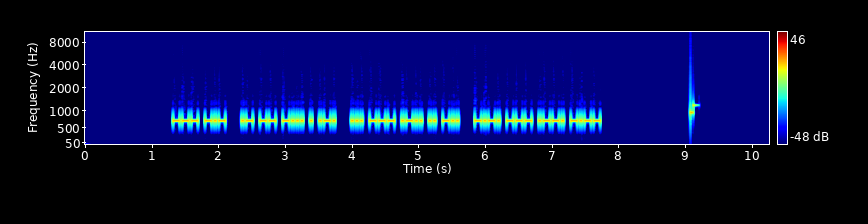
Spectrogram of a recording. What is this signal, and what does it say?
Morse code, heard as a keyed tone, about 36 wpm, 700 Hz. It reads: OK AMBER SOLID COPY
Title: Practice QSO - Exchange 3 - More Info - 35wpm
